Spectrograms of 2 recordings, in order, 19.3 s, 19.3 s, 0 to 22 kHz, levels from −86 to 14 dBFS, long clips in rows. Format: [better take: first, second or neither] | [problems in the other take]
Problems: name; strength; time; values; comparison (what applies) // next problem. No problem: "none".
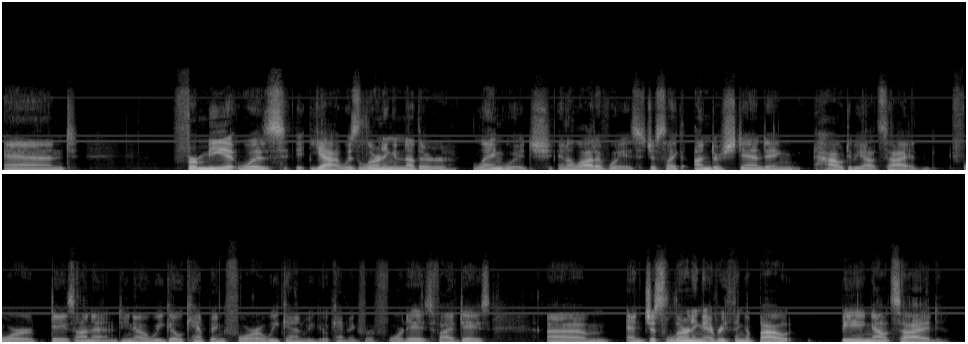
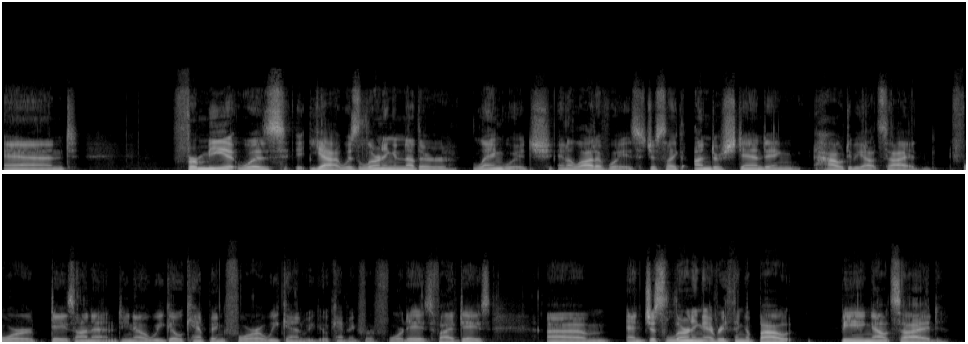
second | high-pitched whine; faint; throughout; 4 kHz, 30 dB below the speech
